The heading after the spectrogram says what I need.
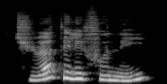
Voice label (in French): "tu as telephone", French; telephoner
